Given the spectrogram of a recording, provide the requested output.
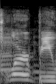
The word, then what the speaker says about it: Slurpee: I'm saying it wrong. I can't put this on Philadelphia. They're going to kill me. It's Slurpee.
